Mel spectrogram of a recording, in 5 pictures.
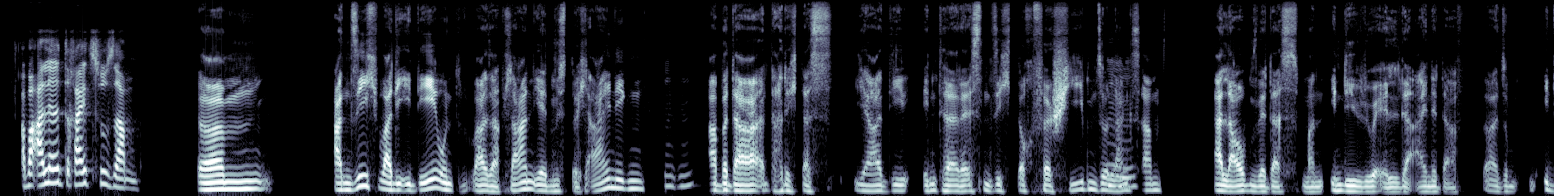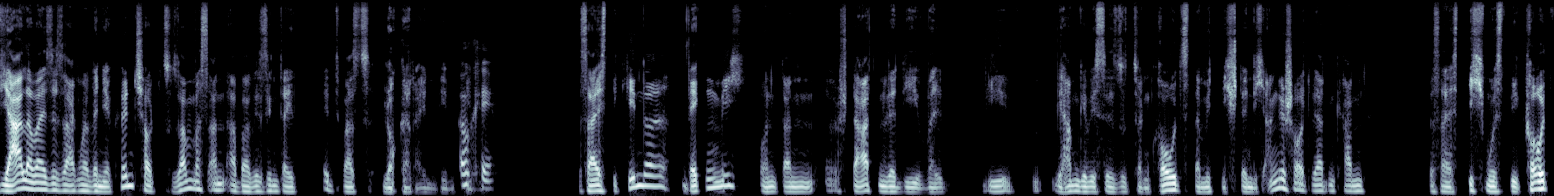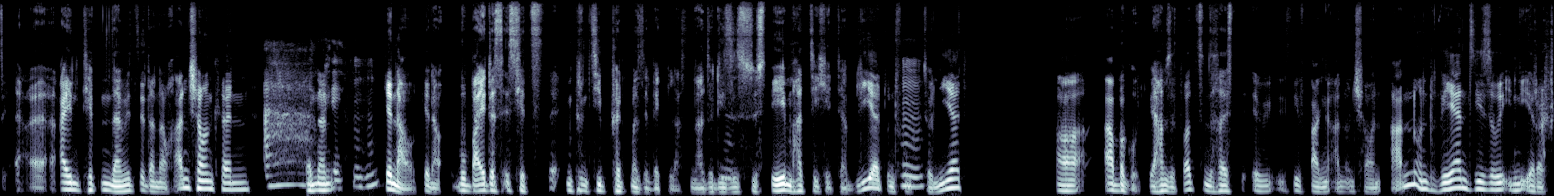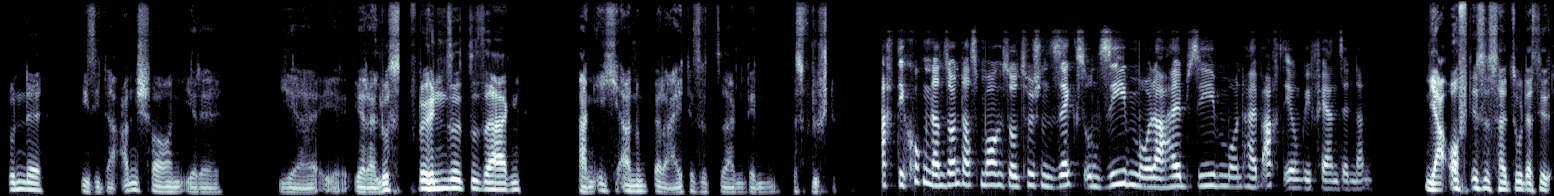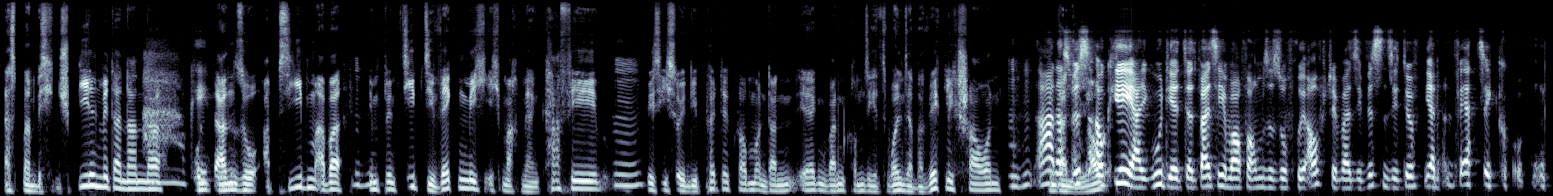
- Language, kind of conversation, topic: German, podcast, Wie beginnt bei euch typischerweise ein Sonntagmorgen?
- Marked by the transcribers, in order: laughing while speaking: "frönen sozusagen"; laughing while speaking: "ja dann Fernsehen gucken"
